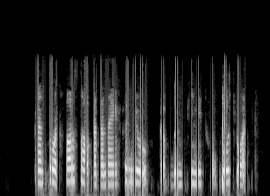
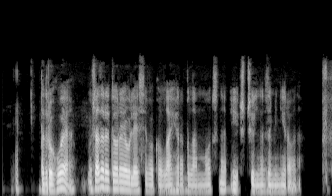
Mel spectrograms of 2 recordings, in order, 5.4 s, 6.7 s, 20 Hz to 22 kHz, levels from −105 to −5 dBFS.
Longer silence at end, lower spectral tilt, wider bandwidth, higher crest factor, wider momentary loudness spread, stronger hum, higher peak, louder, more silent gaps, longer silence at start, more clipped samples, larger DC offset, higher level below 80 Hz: first, 0.55 s vs 0.15 s; about the same, -7 dB/octave vs -7 dB/octave; about the same, 7.8 kHz vs 7.4 kHz; about the same, 20 dB vs 20 dB; second, 9 LU vs 21 LU; neither; about the same, -2 dBFS vs -2 dBFS; about the same, -21 LUFS vs -23 LUFS; second, 1.27-1.31 s, 3.09-3.13 s vs 6.23-6.42 s; first, 0.75 s vs 0.3 s; neither; neither; about the same, -52 dBFS vs -48 dBFS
